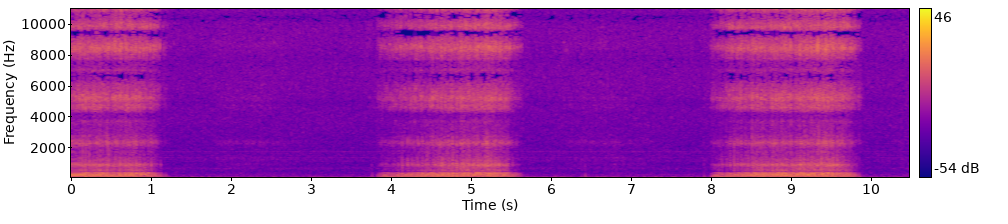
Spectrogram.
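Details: Snoring ASMR audio recording: loud, harsh rumbling snores on the in-breath, three in about ten seconds (roughly 15 breaths a minute), with quiet gaps between.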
